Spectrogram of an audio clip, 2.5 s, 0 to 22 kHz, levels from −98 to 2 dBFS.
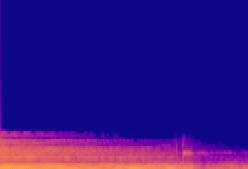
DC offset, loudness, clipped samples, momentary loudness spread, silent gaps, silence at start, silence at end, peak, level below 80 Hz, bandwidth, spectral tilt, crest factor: under 0.1%; -27 LUFS; under 0.1%; 13 LU; none; 0 s; 0 s; -10 dBFS; -64 dBFS; 5 kHz; -10.5 dB/octave; 18 dB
